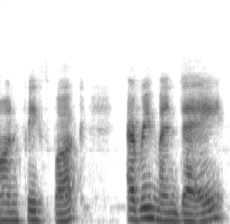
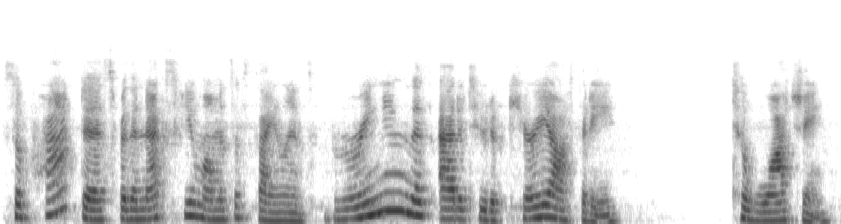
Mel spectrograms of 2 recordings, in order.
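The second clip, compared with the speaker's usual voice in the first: guided meditation. Real, not acted. Health psychologist guiding listeners through mindfulness practice, calm guided meditation. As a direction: lead them gently, leaving space between phrases.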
